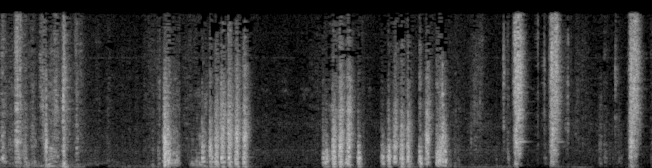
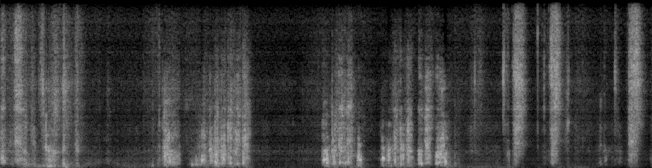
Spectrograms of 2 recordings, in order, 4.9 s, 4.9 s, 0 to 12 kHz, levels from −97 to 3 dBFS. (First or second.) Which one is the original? first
